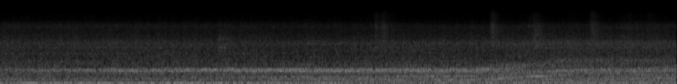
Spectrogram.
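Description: An electric commuter train hums and rumbles along the track, heard from inside the carriage.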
